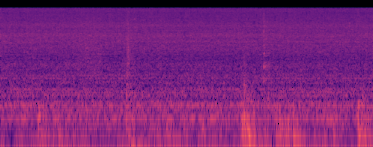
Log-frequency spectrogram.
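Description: Chard and kale leaves being stripped from their stalks by hand: faint rustling and a soft knock about four seconds in, over a steady hiss.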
